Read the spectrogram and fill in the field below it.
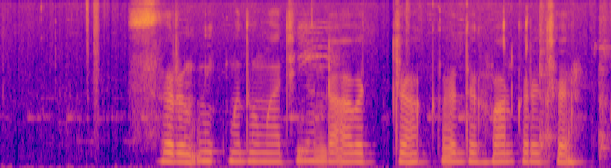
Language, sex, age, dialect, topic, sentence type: Maithili, male, 18-24, Eastern / Thethi, agriculture, statement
